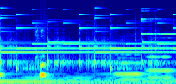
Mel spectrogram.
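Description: Light background music of bell-like chiming notes, with a short spoken word about half a second in.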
